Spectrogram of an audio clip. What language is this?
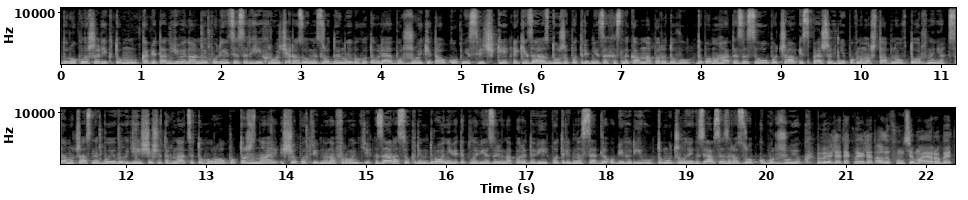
Ukrainian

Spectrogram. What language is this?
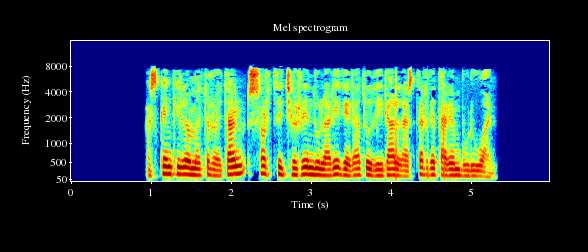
Basque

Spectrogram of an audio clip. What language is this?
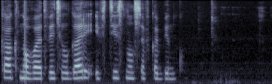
Russian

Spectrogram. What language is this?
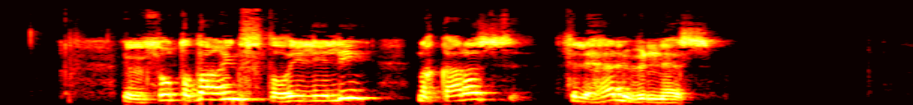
Kabyle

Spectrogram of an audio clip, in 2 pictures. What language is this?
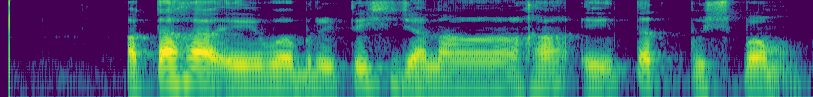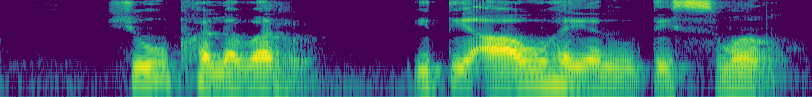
Sanskrit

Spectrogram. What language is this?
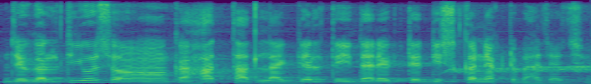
Maithili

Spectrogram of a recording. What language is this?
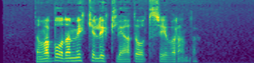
Swedish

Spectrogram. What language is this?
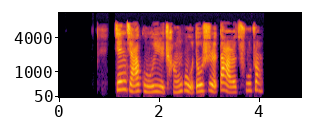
Chinese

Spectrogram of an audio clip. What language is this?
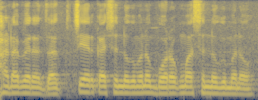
Kok Borok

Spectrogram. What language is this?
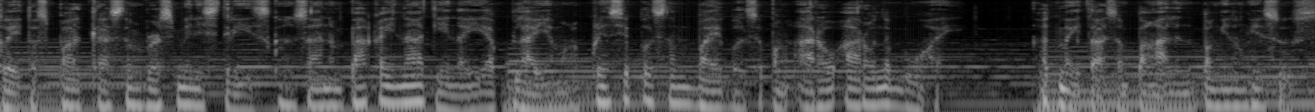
Filipino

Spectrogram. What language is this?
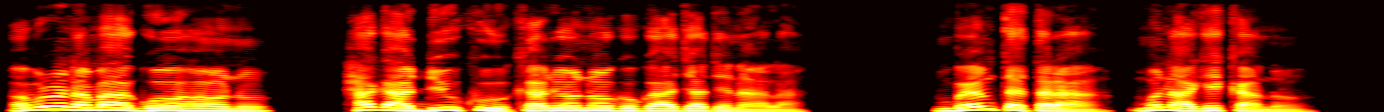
Igbo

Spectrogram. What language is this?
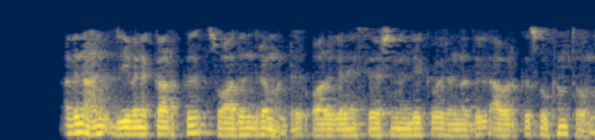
Malayalam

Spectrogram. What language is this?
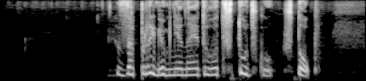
Russian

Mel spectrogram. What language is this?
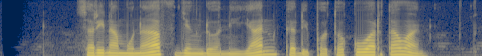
Sundanese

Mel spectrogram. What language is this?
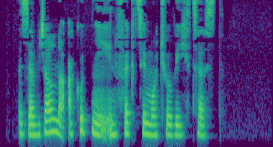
Czech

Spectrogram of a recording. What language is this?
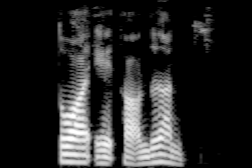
Thai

